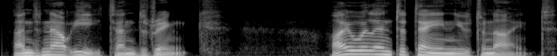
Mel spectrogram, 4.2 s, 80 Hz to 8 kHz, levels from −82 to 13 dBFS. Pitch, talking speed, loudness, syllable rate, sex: 130 Hz, 160 wpm, -17 LUFS, 4.1 syllables/s, male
